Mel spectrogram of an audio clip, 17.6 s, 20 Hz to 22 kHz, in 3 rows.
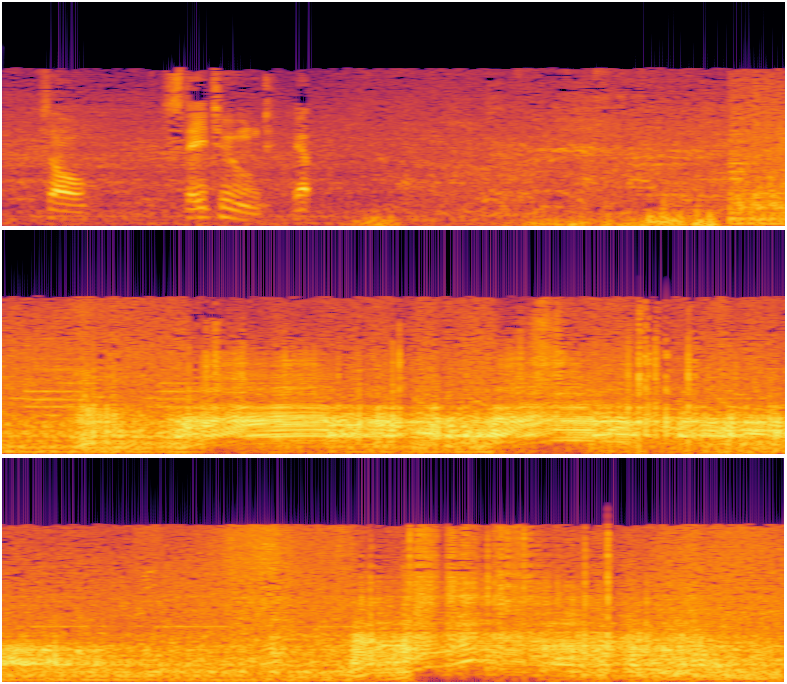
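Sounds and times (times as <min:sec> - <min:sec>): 
speech: 0:00.4 - 0:02.6
wind buffeting the microphone: 0:02.6 - 0:03.0, 0:03.8 - 0:05.5
600-horsepower Charger and 500-horsepower Mustang muscle car engines revving and roaring: 0:02.8 - 0:17.5.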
